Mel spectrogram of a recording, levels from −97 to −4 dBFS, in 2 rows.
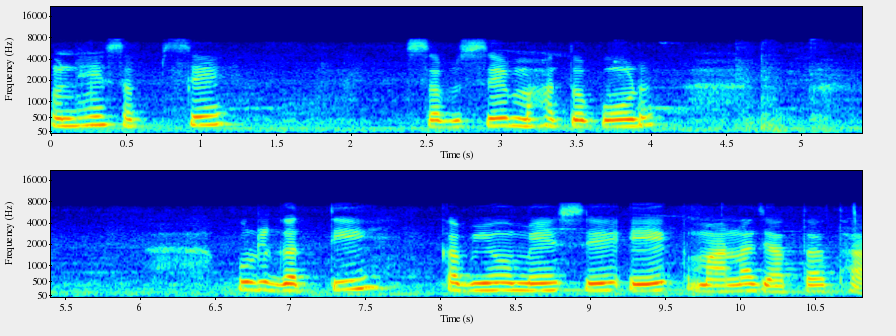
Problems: low volume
